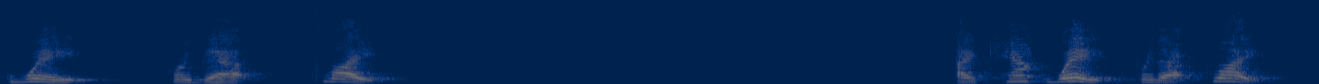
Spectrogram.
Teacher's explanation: hold the final stop by either holding your tongue for the t or the d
